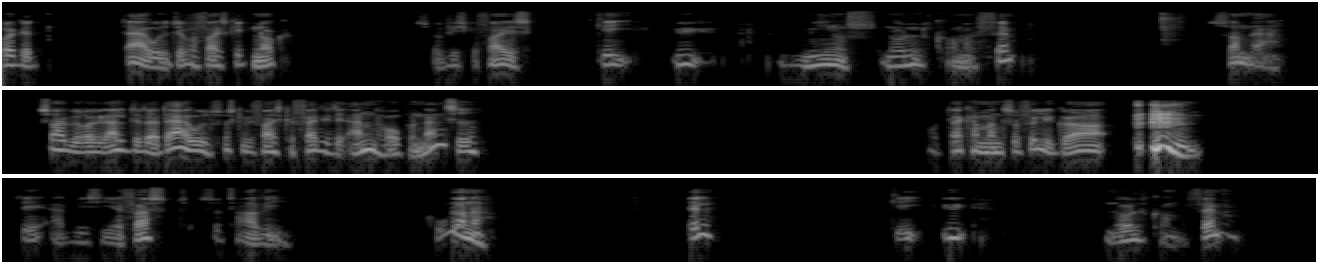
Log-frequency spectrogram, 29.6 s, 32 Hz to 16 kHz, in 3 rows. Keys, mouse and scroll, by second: 0.1-0.9 middle drag, 0.9-1.8 scroll down 1, 1.8-3.9 scroll down 1, 4.4 g, 11.6 middle click, 12.4 scroll down 1, 12.7-15.0 scroll up 3, 15.0 click, 15.7-16.7 scroll up 2, 16.7 middle click, 17.4-18.4 scroll down 4, 18.4-19.5 scroll up 3, 19.5-21.5 middle drag, 21.5-22.2 scroll up 2, 22.4-24.4 middle drag, 24.4 l, 25.2-26.3 scroll down 4, 26.3 g.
